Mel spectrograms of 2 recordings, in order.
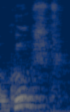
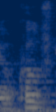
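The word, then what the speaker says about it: oocyst: The way it's, way it goes from bird to bird, there's it's an egg, O-O-C-U-S-T. Pronounce that one, Auguste.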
